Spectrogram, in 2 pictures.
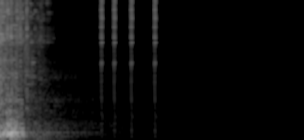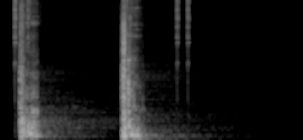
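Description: Soft clicks sound quickly in a row.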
